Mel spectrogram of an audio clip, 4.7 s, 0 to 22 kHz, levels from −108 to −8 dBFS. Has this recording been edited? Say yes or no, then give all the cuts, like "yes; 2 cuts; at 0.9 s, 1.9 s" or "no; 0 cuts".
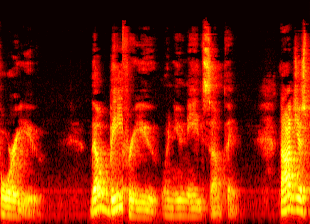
yes; 1 cut; at 1.8 s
